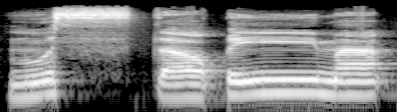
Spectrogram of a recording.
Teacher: میم سین پیش مس، تا زبر تا، قاف یا زیر قی، میم زبر ما، مستقیم۔ سین سیٹی والے حروف میں سے ہے، یعنی منہ سے سیٹی کی آواز نکلنی چاہیے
